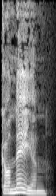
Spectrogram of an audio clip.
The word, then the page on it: ghanaian: British English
